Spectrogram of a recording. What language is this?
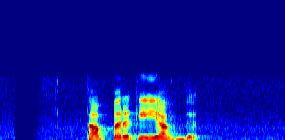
Sinhala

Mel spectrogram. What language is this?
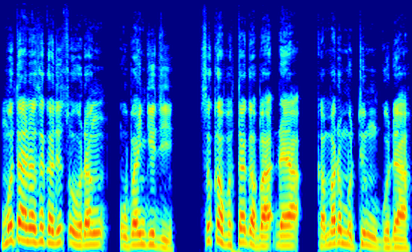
Hausa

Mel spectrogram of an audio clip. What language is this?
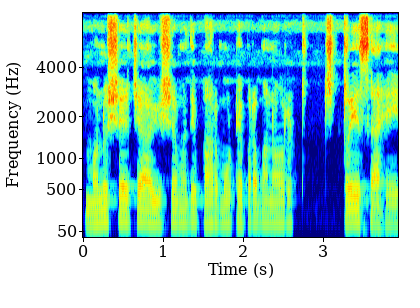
Marathi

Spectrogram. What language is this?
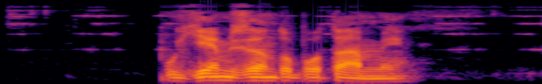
Greek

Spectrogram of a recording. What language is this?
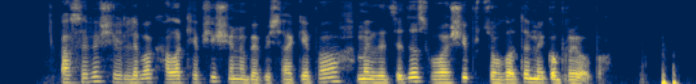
Georgian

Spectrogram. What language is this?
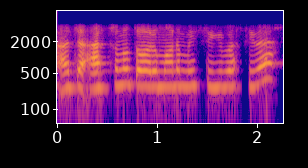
Odia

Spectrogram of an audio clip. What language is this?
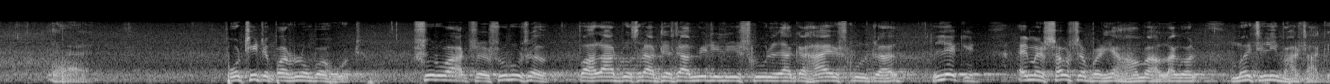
Maithili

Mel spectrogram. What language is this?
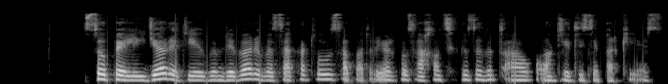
Georgian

